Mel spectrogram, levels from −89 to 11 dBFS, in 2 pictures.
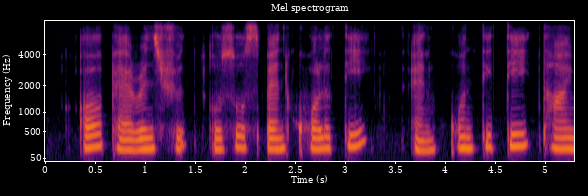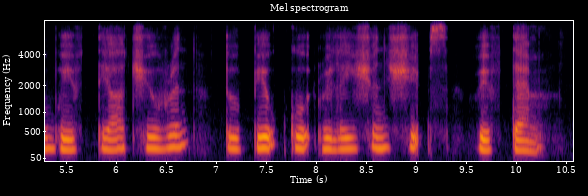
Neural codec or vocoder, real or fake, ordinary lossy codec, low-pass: none; real; Opus, 24 kbps; 7.2 kHz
